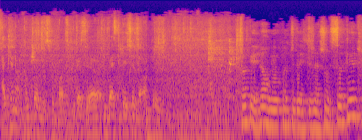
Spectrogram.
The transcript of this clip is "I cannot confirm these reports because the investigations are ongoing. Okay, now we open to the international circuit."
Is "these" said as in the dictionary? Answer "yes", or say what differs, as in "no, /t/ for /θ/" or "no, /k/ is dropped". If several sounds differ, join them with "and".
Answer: no, /s/ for /z/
